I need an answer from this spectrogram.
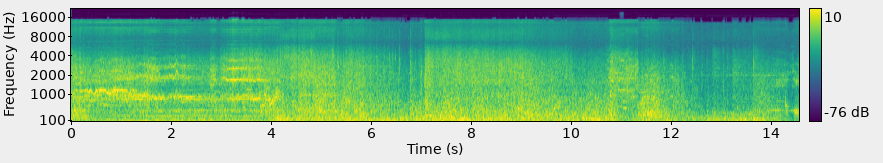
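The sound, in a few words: Porsche car skidding to hit a person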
